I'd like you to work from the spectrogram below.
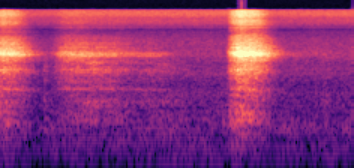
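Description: A single short, sharp sneeze-like burst of breath cuts in near the end, loud and close, after a fainter breathy exhale at the start, with no talking around it.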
